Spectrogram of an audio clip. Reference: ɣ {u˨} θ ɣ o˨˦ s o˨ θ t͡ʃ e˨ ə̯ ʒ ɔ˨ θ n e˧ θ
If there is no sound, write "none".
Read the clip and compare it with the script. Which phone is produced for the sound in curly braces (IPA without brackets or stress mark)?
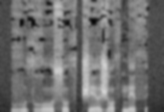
u˨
